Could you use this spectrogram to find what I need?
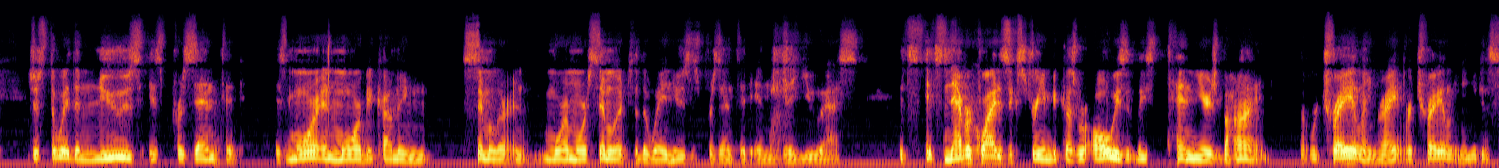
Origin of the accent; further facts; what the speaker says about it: United States; now in Norway; the main thing I've noticed about being American in Norway is the change from it being a positive to a negative.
